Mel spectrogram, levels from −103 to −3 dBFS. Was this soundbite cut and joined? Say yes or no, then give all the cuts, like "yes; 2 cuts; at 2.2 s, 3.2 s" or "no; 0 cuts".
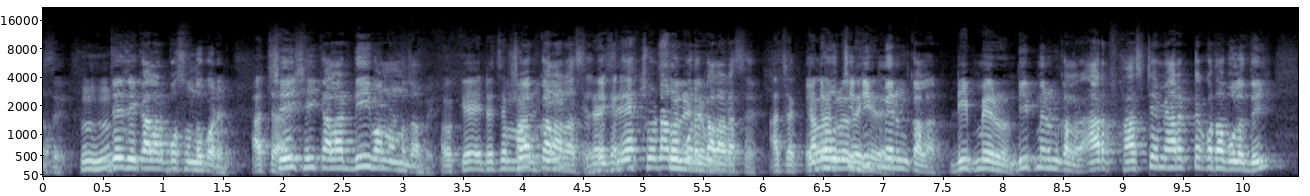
no; 0 cuts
